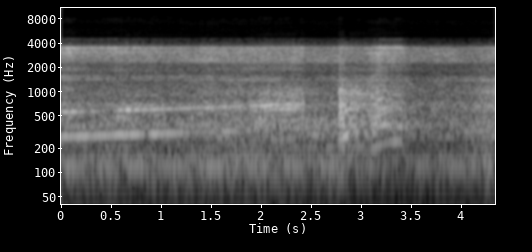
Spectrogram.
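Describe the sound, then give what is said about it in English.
Open-class off-road buggies roar off the start line at the Parker 425 off-road race, a steady engine drone with revving pitch sweeps and a sharp surge of noise near the end. “Your buggy style, open class, again. Very fast. I don't know how many times I can tell you this. These vehicles that are going off the line are the cream of the crop, fast to fast.”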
